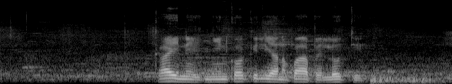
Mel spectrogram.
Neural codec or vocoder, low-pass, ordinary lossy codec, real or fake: none; none; none; real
